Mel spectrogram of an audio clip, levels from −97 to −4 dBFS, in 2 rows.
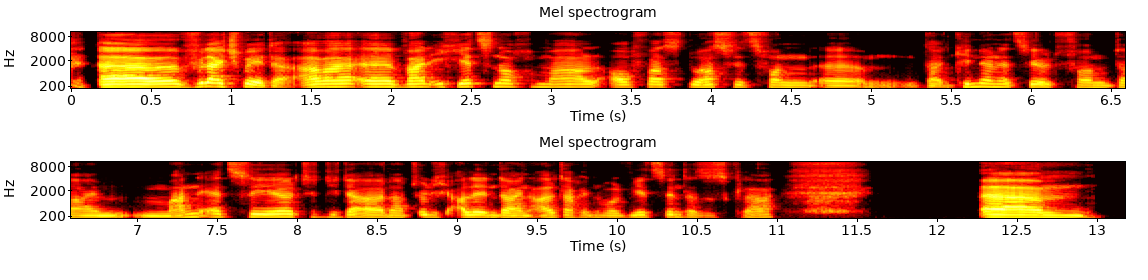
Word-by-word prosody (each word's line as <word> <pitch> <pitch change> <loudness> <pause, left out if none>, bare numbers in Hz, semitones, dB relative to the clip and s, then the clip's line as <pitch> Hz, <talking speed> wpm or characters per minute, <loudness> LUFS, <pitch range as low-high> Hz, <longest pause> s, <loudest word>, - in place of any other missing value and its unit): Äh, 165 +2 +9
vielleicht 195 +4 +3
später. - - -1
Aber, 175 +4 +2
äh, 170 -2 +1
weil 170 0 0
ich 170 0 -9
jetzt 185 +1 -4
noch 180 -1 -7
mal 160 - -6
auf 150 +1 -7
was 155 0 -6
du 150 -2 -5
hast 155 +1 -6
jetzt 145 -3 -10
von, 135 -2 -8
ähm, 125 -1 -9
deinen 115 -1 -9
Kindern 170 +5 -5
erzählt, 85 0 -6
von 135 -3 -9
deinem 125 -1 -7
Mann 115 +9 -7
erzählt, 165 -2 -4
die 145 - -15
da 70 - -3
natürlich 135 +2 -11
alle 145 0 0
in 130 - -8
deinen 130 -2 -4
Alltag 135 +2 -7
involviert 130 +2 -11
sind. 150 0 -9
Das - - -13
ist 120 -1 -14
klar. - - -12 1.3
Ähm, 140 -6 +5
150 Hz, 170 wpm, -23 LUFS, 130-165 Hz, 1.3 s, Äh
